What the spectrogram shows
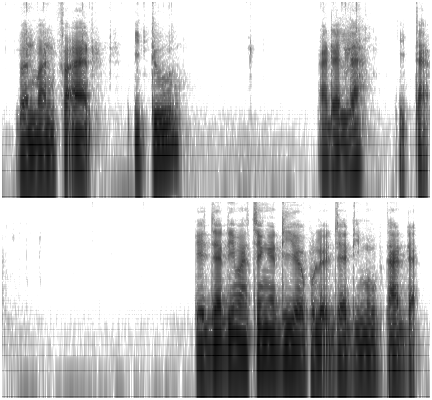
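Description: A man's voice: sits low, darkish tone. A man with a Kelantanese Malay accent, teaching grammar in an informal, interactive tutoring style. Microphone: headset.

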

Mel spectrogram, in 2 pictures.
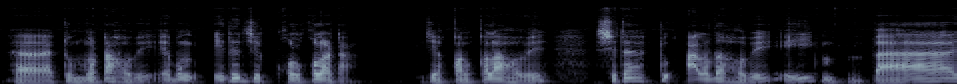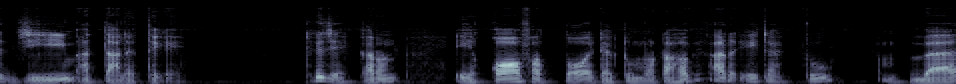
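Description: Male tutor, mid-pitched voice, dry close mic, slow question-and-answer lesson delivery. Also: a bit bright, no room sound. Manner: asks the viewer questions, then answers them himself; slow and repetitive, spelling out the letters one by one. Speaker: Quran recitation teacher. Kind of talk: online tajweed lesson.

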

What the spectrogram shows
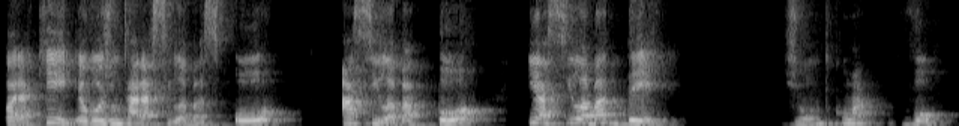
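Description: A woman with a Brazilian Portuguese accent teaching a slow, patient literacy lesson to first graders, stretching out syllables. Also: medium pitch, lively intonation, a bit bright, roomy sound.

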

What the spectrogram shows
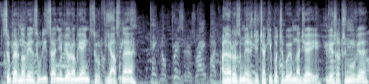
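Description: A man reading in voice-over style as a pushy, preachy male street hustler, in an even low voice. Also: normal speed, faint music behind, lightly acted. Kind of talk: Polish voice-over reading of game scenes.

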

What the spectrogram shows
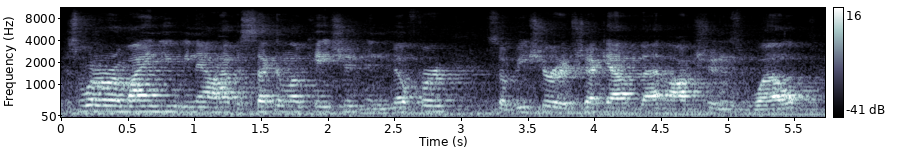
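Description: A man's voice: on the high side, fairly even intonation, a little fast, noisy background. Upbeat man presenting auction items. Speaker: auction host. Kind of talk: auction preview walkthrough. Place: large warehouse showroom. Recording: echoey warehouse room, faint ambience.

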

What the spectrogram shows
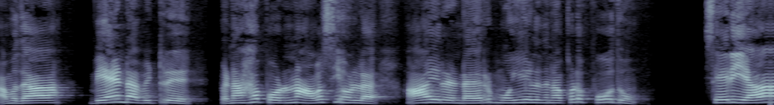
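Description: A woman's voice: mid-range voice, natural voice. A woman playing an irritated husband who scolds his wife and defends his mother in a family skit. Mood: firm. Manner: scolding, exasperated.

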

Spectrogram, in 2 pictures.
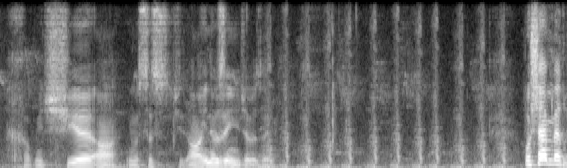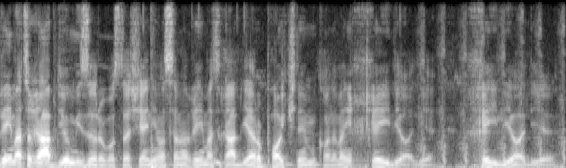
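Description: A hoarse man giving casual gameplay commentary as a gaming YouTuber host, playful and chatty with his viewers. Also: on the low side, slight background noise. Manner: playful, chatty, talks to viewers while playing.

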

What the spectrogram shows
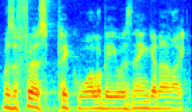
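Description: Male interview guest from South Africa, thirties, dark relaxed tone, thoughtful and articulate conversational delivery. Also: medium pitch, fast. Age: 30s. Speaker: interview guest, former professional rugby player. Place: indoors in an empty bar. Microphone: clip-on lapel mic.

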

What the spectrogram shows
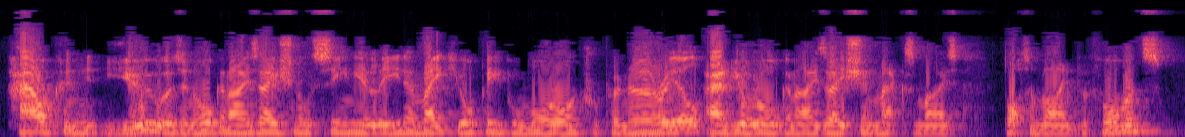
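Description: Measured middle-aged man pitching a service. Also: muffled recording. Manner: measured, persuasive, steady pitch with restarts. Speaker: leadership speaker presenting his service. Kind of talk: business presentation over slides. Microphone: webcam video call.

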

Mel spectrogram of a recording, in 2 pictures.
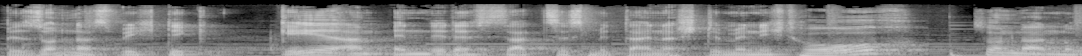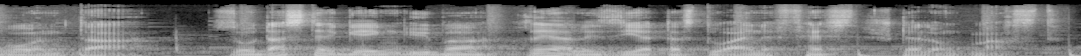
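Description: A man narrating a scripted self-improvement video, giving advice in a calm, measured, self-assured way. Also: sits low, faint music behind.

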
